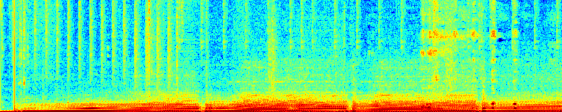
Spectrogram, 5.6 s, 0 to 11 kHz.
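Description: A Stage 2 Volkswagen Golf R accelerates hard, its engine note climbing steadily and dropping back at three quick gear changes, loud and continuous with no talking.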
